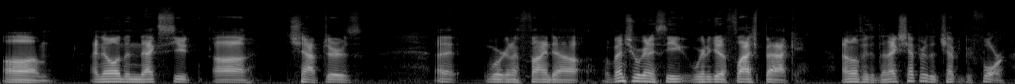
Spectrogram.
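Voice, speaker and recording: A man's voice: mid-range voice, a little fast, pushed and bright, clean tone. A man hosting a casual podcast, talking hesitantly about his writing and restarting his sentences. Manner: hesitant, trails off and restarts, laughs often. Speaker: author and podcast host.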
